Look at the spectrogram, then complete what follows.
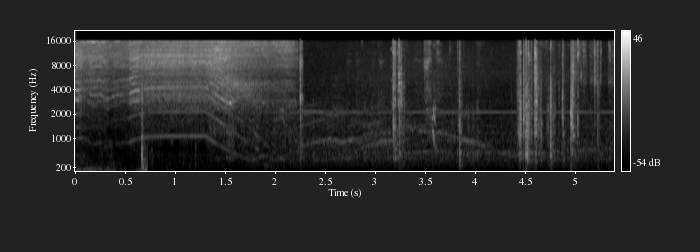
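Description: Angle grinder with a cutoff wheel coasting down after being switched off, its whine falling in pitch and dying away about two seconds in. A few sharp clicks and knocks follow.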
